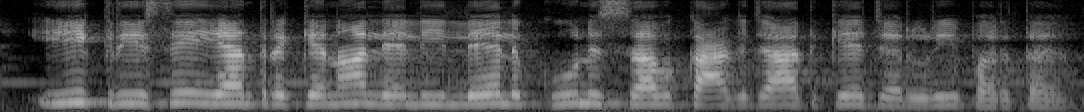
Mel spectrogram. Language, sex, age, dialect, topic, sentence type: Maithili, female, 41-45, Angika, agriculture, question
